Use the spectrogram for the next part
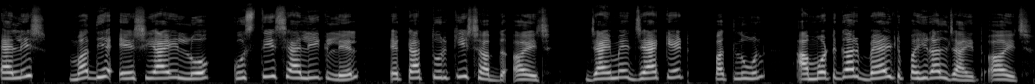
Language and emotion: Maithili, neutral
